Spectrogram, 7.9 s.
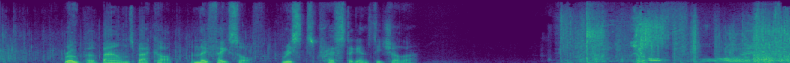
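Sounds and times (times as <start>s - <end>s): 
speech: 0.6s - 4.2s
heavy punches in a fistfight: 5.5s - 7.8s.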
